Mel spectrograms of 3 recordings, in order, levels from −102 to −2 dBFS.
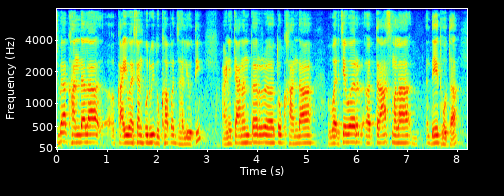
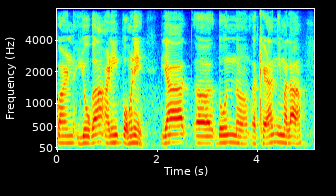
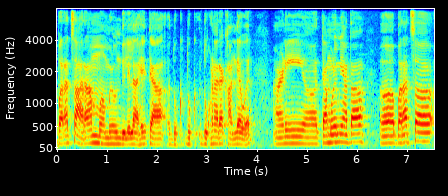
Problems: none marked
